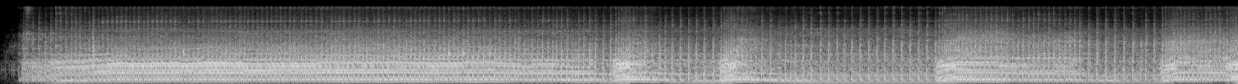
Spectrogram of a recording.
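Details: Titan two-stroke strimmer after a carburetor swap, primed and started; before this it would only run on choke. Off choke it now holds a steady high buzz, blips cleanly on the throttle and settles back, running normally.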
